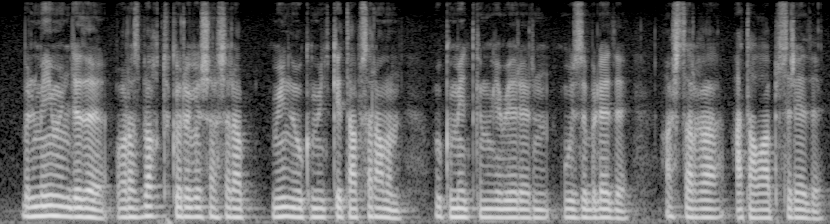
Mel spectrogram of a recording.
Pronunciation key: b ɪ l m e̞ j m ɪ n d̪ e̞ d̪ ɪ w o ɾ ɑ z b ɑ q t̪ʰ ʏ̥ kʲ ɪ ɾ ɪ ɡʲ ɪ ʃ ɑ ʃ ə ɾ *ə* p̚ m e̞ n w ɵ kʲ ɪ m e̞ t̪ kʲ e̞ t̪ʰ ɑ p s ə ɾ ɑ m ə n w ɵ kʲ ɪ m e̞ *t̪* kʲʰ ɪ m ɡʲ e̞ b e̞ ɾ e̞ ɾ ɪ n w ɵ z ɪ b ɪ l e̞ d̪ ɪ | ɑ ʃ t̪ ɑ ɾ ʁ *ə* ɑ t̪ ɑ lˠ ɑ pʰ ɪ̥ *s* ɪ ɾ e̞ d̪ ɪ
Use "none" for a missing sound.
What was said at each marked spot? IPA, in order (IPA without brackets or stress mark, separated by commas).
ɑ, t̪, ɑ, s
